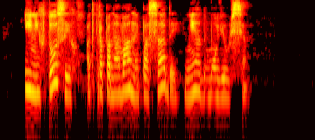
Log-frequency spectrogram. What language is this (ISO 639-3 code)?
bel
